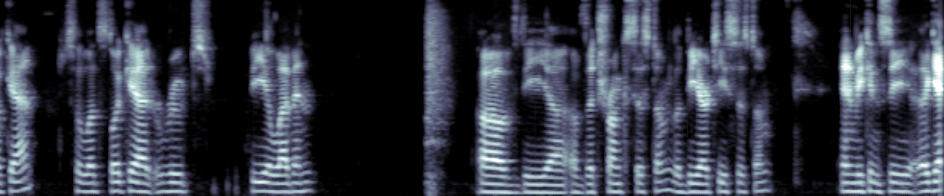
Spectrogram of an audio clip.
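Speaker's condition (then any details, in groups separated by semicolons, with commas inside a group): No condition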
